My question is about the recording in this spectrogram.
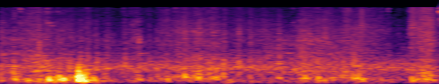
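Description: Footsteps crunching in snow: a few faint, irregular steps, one a little louder about half a second in.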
